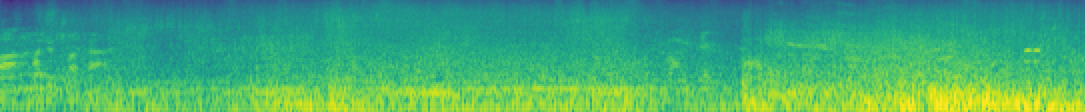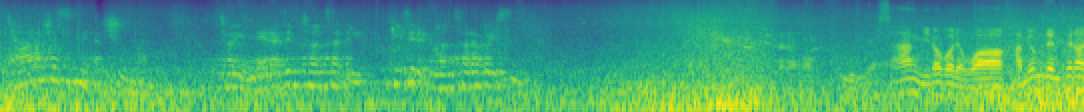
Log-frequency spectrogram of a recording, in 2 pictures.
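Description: Laser beams hum and crackle in a loud, steady video game battle.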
